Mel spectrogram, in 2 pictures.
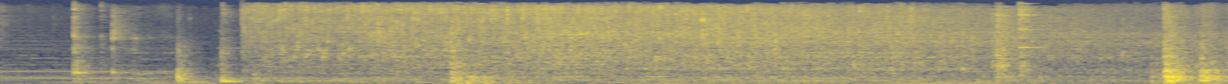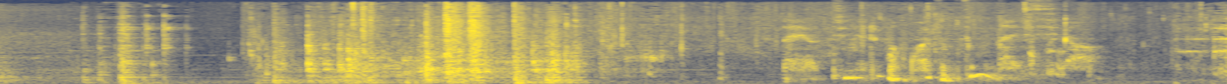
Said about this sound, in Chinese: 哎呀，哎呀，这洗碗的水都溅到衣服上了。可是不用力洗的话，又洗不出来。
